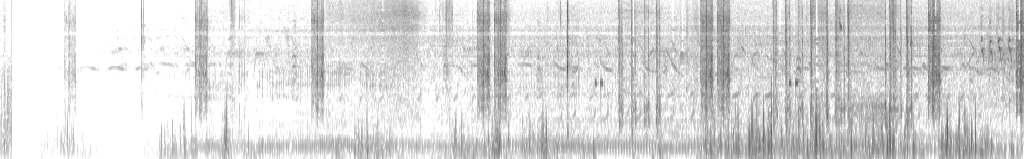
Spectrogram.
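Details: Lions in Timbavati during mating; a male, seemingly new to the pride, tries to mate with a pride female and fights the females for dominance. Low rumbling growls and snarls come in irregular pulses, swelling louder toward the end, with sharp clicks and faint bird chirps.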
